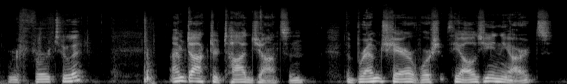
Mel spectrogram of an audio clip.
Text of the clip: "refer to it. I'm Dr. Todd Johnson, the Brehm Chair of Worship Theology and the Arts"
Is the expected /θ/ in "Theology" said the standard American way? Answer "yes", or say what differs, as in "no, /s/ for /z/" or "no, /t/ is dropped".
yes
